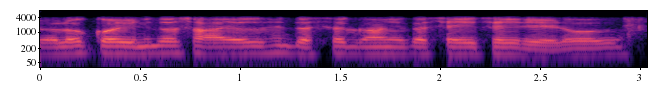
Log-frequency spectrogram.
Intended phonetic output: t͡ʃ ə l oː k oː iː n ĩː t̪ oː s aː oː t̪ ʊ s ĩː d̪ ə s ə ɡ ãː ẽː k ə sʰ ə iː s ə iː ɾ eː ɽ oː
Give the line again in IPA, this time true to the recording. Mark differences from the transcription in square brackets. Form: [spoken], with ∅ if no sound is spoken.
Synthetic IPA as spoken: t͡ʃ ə l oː k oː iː n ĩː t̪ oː s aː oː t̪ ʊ s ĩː d̪ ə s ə ɡ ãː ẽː k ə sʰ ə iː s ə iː ɾ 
